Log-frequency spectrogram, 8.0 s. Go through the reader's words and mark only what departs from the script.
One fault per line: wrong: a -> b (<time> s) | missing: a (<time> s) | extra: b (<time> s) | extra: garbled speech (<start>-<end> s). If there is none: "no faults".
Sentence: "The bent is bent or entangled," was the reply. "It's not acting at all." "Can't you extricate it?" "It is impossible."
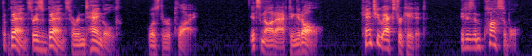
no faults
